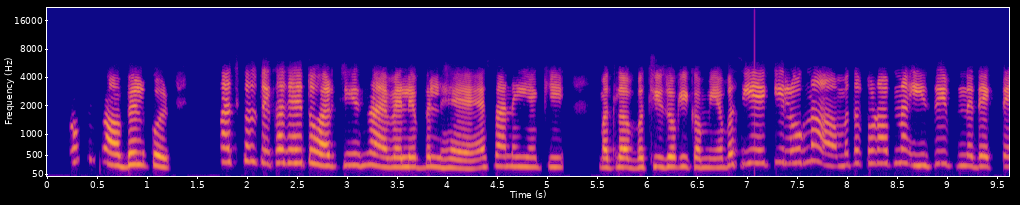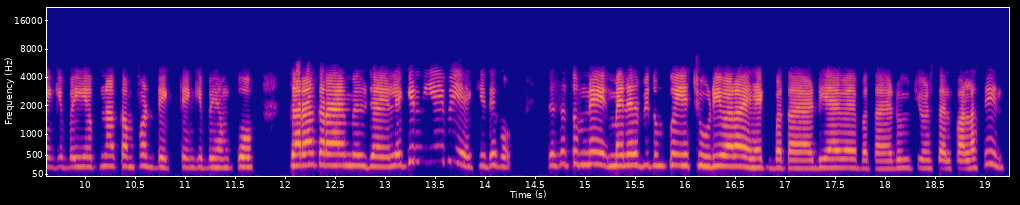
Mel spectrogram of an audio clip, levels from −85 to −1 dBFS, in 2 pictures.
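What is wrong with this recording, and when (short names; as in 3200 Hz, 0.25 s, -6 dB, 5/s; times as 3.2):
7.07 pop -9 dBFS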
